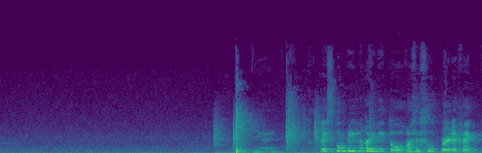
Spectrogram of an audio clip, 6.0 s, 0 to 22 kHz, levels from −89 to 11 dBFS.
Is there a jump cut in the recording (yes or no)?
yes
